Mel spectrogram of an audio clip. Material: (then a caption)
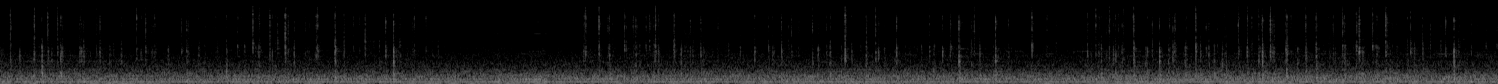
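Plastic. Fingertips of both hands type continuously on the black plastic low-profile keys of a silver MacBook Pro with an aluminum chassis. The keys give a steady stream of soft, quick clicks with bright ticks, over a constant low hum.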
